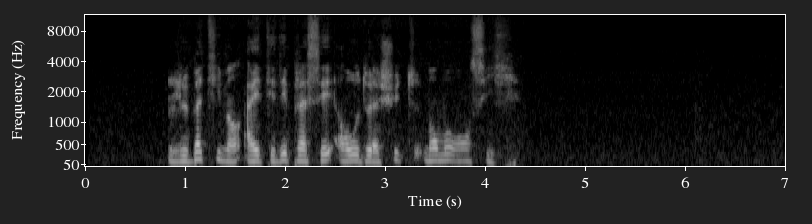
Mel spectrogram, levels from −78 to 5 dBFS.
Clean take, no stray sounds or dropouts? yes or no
yes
